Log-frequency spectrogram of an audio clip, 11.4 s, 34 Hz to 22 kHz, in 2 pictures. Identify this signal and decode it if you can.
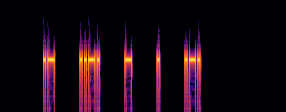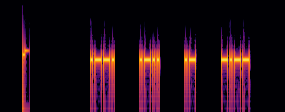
Morse code, heard as a keyed tone, about 27 wpm, spaced as for 13 wpm, 700 Hz. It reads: AFTER PLAY
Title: 4x Character Spacing - Top 200 Words - 28wpm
